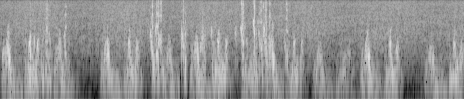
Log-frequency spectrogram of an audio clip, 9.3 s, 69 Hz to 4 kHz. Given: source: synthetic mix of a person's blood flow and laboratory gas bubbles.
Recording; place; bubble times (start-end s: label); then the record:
Doppler ultrasound of blood flow; precordium
0.49-0.72 s: bubbles
0.80-1.06 s: bubbles
1.10-1.20 s: bubbles
1.27-1.41 s: bubbles
2.99-3.32 s: bubbles
3.58-3.77 s: bubbles
3.96-4.14 s: bubbles
4.20-4.36 s: bubbles
4.69-4.77 s: bubbles
4.79-4.93 s: bubbles
5.00-5.49 s: bubbles
5.68-5.79 s: bubbles
9.08-9.17 s: bubbles
From the record:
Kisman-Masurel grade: 332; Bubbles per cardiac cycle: rolling drumbeat, 9 or more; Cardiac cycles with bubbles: 50 to 99%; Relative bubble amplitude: moderate (0.250 to 0.450); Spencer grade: 3 (all of the cardiac periods contain showers or single bubble signals, but not dominating or overriding the cardiac motion signals); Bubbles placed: anywhere in the cardiac cycle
